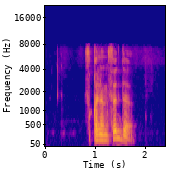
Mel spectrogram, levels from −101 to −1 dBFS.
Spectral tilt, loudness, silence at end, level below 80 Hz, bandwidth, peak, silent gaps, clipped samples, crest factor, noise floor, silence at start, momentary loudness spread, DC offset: -4.5 dB/octave; -27 LUFS; 0.65 s; -68 dBFS; 8.2 kHz; -6 dBFS; none; under 0.1%; 24 dB; -69 dBFS; 0.8 s; 9 LU; under 0.1%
